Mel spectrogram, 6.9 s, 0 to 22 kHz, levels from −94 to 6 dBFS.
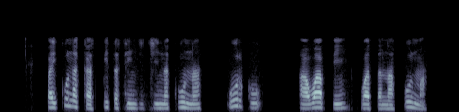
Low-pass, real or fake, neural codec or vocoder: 5.4 kHz; real; none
